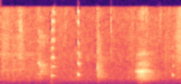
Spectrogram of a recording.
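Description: A Newfoundland dog chewing and tearing gift-wrapping paper: short papery crackles and a louder rustle near the end. A brief high squeak comes about half a second in, and a fainter one about a second in.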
